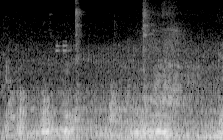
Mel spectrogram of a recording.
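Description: Truck engine running amid street traffic, with a low rumble that swells about three seconds in, along with a couple of light knocks.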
